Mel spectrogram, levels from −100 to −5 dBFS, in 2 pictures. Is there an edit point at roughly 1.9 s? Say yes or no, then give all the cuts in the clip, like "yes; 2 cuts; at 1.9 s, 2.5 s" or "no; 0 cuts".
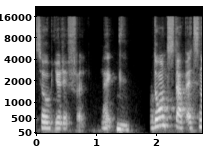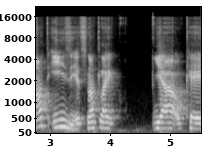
yes; 1 cut; at 1.9 s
